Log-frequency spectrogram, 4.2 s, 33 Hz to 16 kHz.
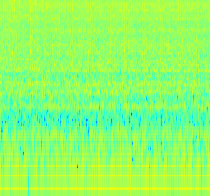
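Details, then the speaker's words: Solex carburetors after idle screws lowered about half a turn and balanced: steady, even idle at about 700 rpm with no misses, knocks or hunting; smooth, balanced carburation, normal idle. "Alright, our idle is running 700."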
